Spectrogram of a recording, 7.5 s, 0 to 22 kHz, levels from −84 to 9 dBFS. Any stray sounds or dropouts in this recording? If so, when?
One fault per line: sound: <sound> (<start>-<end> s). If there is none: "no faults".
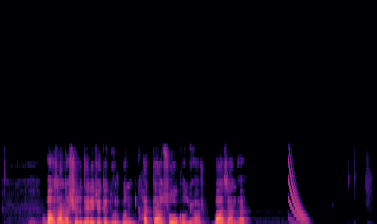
sound: chirp (5.8-6.2 s)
